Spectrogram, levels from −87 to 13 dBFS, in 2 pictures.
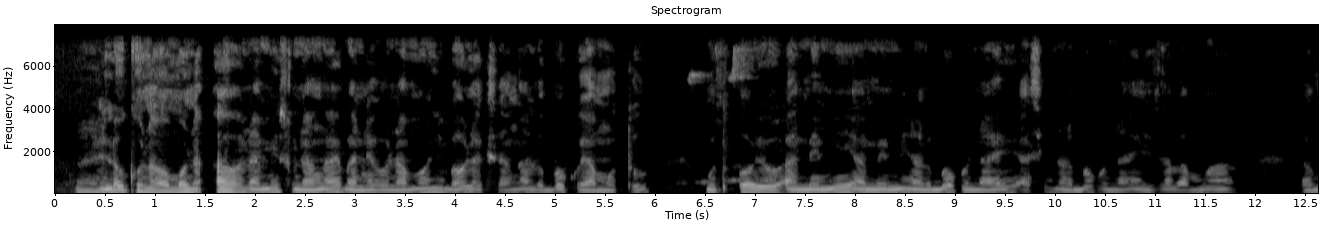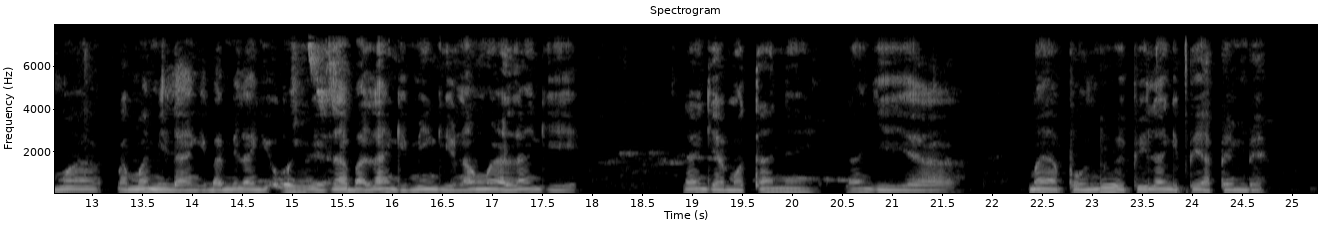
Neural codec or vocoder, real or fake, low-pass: none; real; 7.2 kHz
